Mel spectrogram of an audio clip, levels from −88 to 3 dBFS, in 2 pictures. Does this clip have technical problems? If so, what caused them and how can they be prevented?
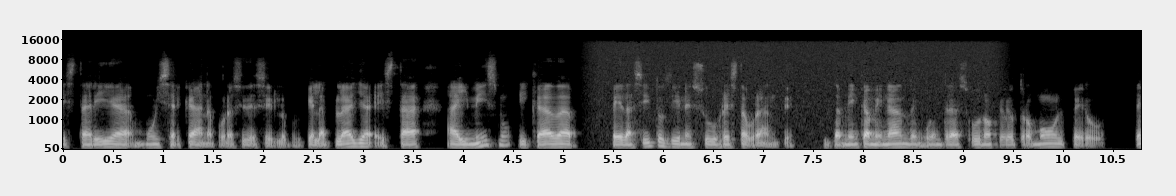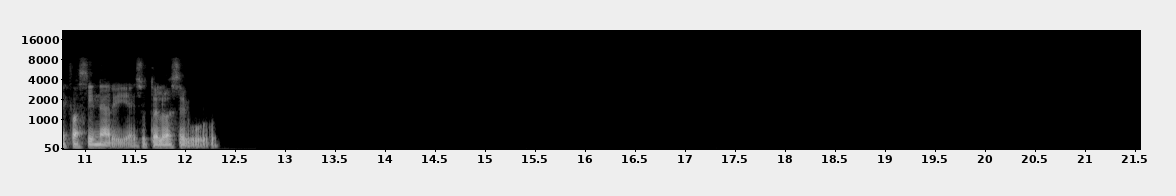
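Yes. From 5.15 to 9.5 s the receiver shows digital radio blending to analogue, cross-fading over about 0.2 s to the FM signal of the same station. Hiss comes up well below the speech, and the level shifts by about 1 dB. Unlike a dropout or a noise-gate artefact, the hiss fades in and out with the blends. A stronger digital signal, from a better antenna or placement, would prevent it.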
